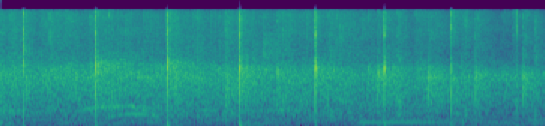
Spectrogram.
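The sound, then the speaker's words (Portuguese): An audience applauding the Lord with steady, rhythmic claps about twice a second, sharp, with faint murmuring voices underneath. “Se você crê nisso, aplauda ao Senhor e diga amém.”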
